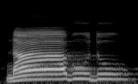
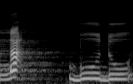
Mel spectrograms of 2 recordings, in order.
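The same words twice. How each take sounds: First: The ain is too weak to hear clearly. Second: The ain is cut off like a glottal stop. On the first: "Ini tidak ada ain terdengar jelas. Ini juga salah" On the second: "ini salah karena dia memotong"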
